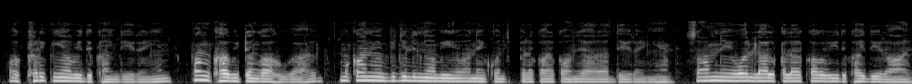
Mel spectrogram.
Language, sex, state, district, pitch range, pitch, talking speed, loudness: Hindi, male, Chhattisgarh, Bilaspur, 125-165 Hz, 140 Hz, 225 wpm, -18 LUFS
